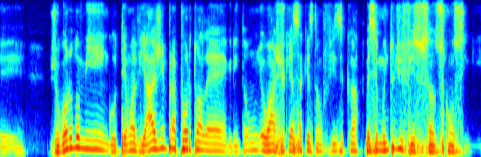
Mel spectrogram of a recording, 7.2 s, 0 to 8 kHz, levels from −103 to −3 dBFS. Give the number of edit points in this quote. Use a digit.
1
